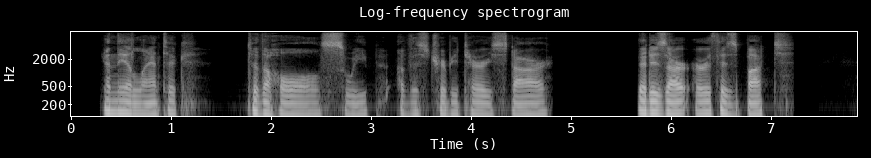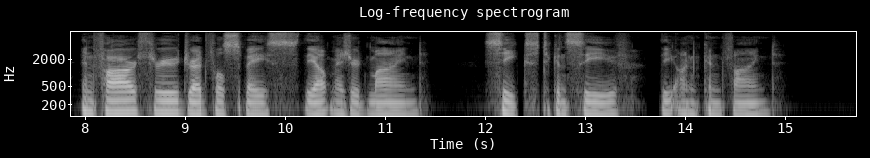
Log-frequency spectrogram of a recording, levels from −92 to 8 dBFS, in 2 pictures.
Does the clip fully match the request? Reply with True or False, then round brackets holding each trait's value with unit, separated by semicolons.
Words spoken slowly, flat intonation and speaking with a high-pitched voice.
False (115 wpm; 2.0 semitones; 110 Hz)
